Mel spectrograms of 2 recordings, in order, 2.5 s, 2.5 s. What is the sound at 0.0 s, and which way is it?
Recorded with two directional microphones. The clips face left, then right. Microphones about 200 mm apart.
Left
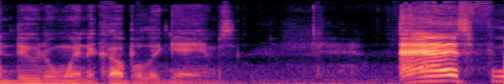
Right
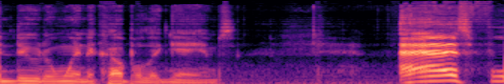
Speech, 30° right (ahead or behind).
